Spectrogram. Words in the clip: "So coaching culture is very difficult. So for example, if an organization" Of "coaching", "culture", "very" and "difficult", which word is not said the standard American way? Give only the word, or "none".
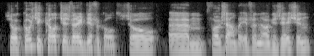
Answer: coaching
